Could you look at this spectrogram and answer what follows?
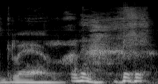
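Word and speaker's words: Gleyre: it's a guy called glare g-l-e-y-r-e or probably if i pronounce it properly i would roll the r's glare um something like that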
